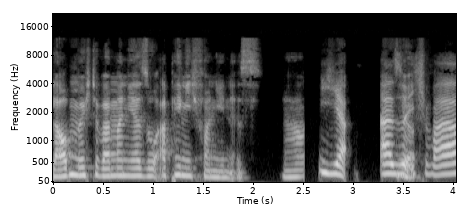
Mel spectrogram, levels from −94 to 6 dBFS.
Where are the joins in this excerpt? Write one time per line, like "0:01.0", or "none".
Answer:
0:02.5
